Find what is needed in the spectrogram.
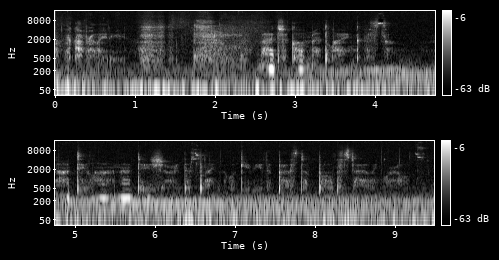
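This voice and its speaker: Loud background noise runs under the speech. Long pauses come often. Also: woman, fairly slow pace. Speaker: ASMR creator. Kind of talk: ASMR whispered magazine flip-through.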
